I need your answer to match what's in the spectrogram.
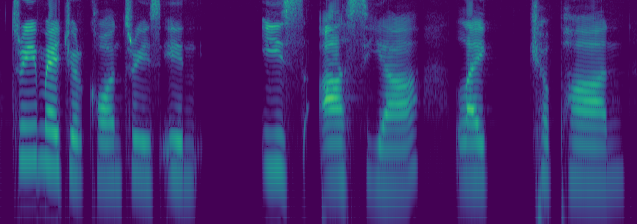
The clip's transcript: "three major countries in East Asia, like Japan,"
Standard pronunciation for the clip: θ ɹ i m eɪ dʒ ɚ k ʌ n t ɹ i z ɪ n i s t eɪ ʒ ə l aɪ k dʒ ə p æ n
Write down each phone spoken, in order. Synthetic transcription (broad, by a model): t ɹ i m eɪ dʒ ɚ k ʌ n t ɹ i s ɪ n i s t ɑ s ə l aɪ k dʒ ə p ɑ n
